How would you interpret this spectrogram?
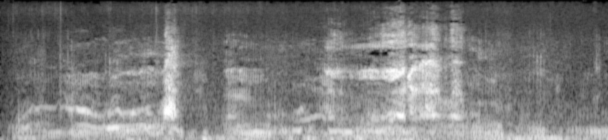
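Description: wild boar grunting

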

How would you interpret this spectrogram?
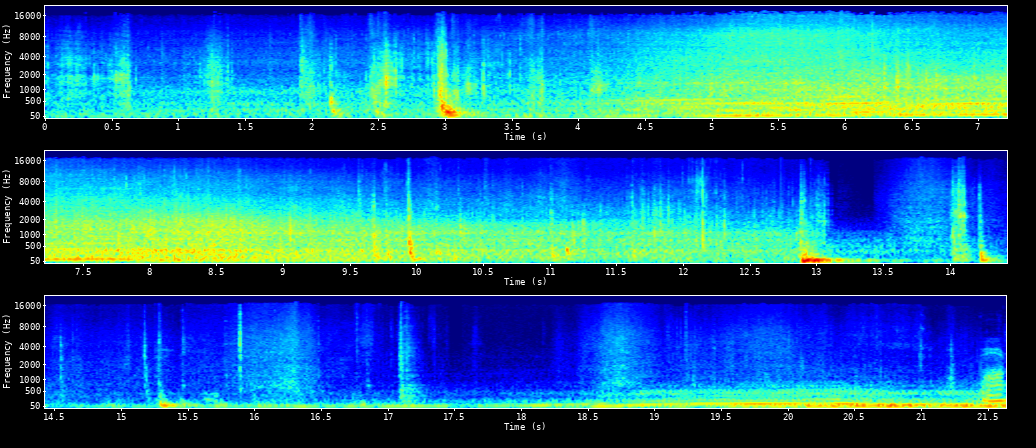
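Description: car driving

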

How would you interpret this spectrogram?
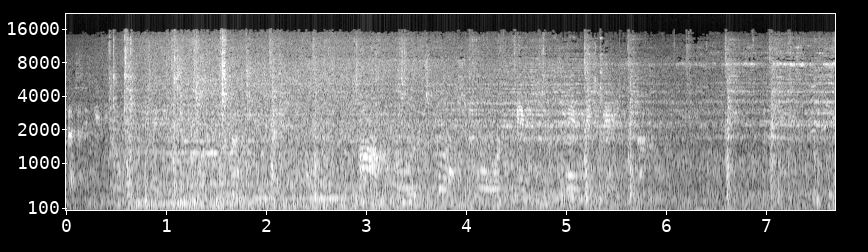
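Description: train passing on rails

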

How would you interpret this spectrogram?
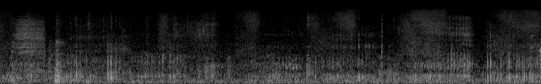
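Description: cat purring

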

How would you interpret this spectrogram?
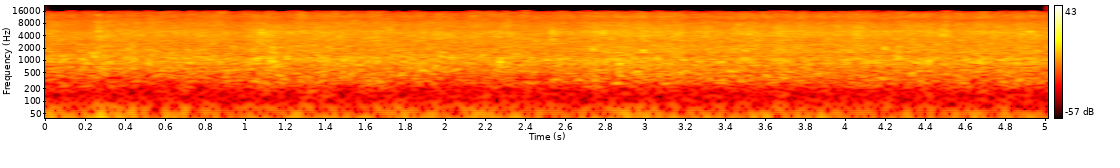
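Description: small river rapids rushing

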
